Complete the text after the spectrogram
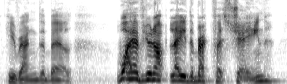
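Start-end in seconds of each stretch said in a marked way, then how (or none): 1.1-2.7 louder, higher reproachful question; scolding. A narrator's reading. Doctor calling the maid to account, scolding. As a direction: take the servant to task.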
